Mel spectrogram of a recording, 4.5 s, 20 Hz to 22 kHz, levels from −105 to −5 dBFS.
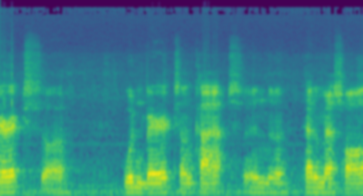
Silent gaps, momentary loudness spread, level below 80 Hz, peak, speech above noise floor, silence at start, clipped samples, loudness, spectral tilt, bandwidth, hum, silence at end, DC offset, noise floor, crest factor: none; 10 LU; -44 dBFS; 0 dBFS; 22 dB; 0 s; under 0.1%; -16 LUFS; -5 dB/octave; 19 kHz; none; 0 s; under 0.1%; -37 dBFS; 16 dB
